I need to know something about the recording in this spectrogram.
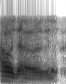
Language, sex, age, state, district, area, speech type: Kannada, male, 30-45, Karnataka, Uttara Kannada, rural, conversation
